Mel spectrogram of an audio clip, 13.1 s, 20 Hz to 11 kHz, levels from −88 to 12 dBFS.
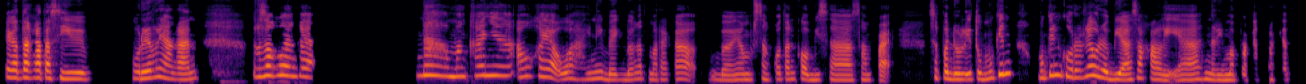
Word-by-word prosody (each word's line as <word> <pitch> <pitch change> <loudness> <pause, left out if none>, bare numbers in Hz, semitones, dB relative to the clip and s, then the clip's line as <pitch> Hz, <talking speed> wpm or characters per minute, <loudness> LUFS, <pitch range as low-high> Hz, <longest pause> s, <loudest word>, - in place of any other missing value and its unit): Eh, 295 - +4
kata-kata 285 0 +7
si 245 -3 +1 0.4
kurirnya 270 +2 +2
kan, 220 +1 +4 0.6
terus 320 +2 +1
aku 380 +1 +3
yang 370 - +4
kayak 310 -2 0 1.0
nah, 380 -2 +2
makanya 365 +2 0
aku 330 +3 -2
kayak 315 - +2
wah 245 0 -2
ini 245 +3 -4
baik 210 -1 -4
banget 240 +4 -6
mereka 220 +1 -3
be 200 -2 -7
yang 215 0 -4
bersangkutan 230 +1 -6
kok 235 -2 -2
bisa 200 -1 -2
sampai 205 -1 -2 0.4
sepeduli 230 -6 +2
itu, 240 - 0
mungkin 415 - +5 0.3
mungkin 380 +8 +1
kurirnya 335 +4 +2
udah 265 -7 +4
biasa 225 +3 +2
kali 215 -5 -2
ya 205 +3 -1
nerima 205 -3 -2
paket-paket 210 0 -11
240 Hz, 160 wpm, -23 LUFS, 215-305 Hz, 1.0 s, kata-kata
